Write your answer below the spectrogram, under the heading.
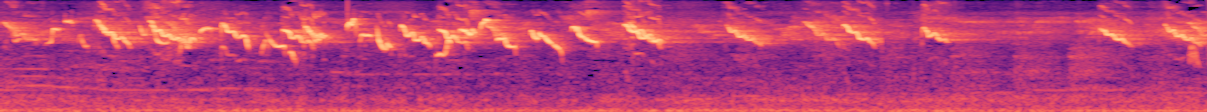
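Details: White-eye, locally kecial kuning, in a fast run of shrill, falling chirps forming a busy chatter, then a pause and a few isolated notes at the end.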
